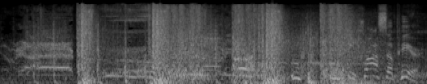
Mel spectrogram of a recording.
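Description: A gun fires several times.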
